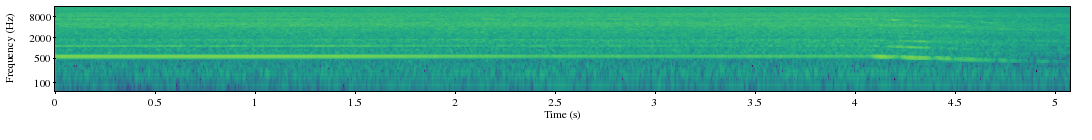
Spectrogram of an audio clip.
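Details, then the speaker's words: Wet vacuum cleaner sucking up water: steady high whine that sags lower as the motor bogs down; owner finds a blockage, clogged airflow. "Okay, so I think I have broken my vacuum cleaner because it doesn't really want to work. And I'm not too happy about that."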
